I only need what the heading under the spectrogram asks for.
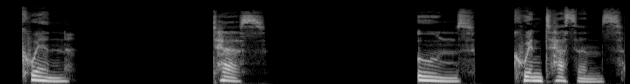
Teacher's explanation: Stress tes and keep sence soft. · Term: Stress tess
